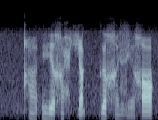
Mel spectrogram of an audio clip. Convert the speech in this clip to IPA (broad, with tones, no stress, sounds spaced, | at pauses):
qʰ æ̤˧ ʔ e̤˦˨ i̯ χ e̤˦ ħ ç ɑ˨ kː ɯ˦ χ e̤˧ z e̤˨ χ ɑ˧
